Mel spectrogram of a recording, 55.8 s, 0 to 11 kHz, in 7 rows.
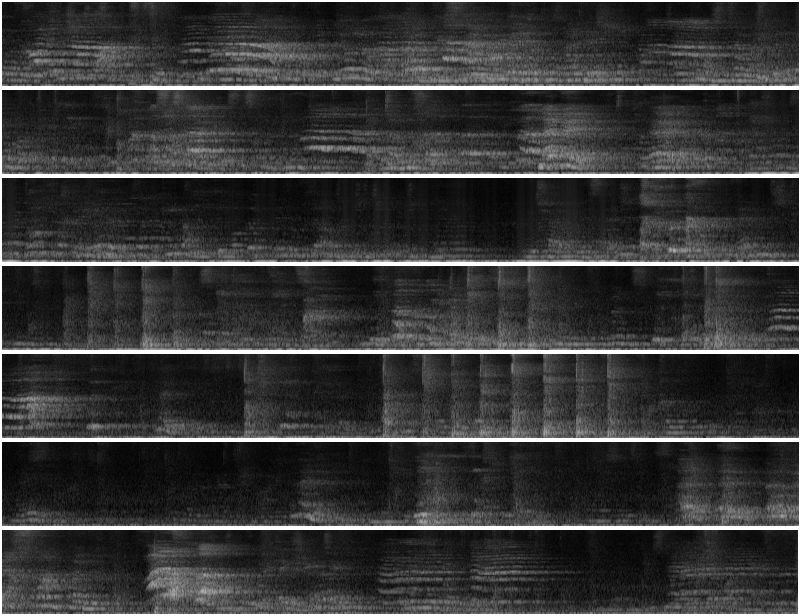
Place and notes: Altenessen - Süd, Essen, Deutschland - u-bhf. kaiser-wilhelm-park
u-bhf. kaiser-wilhelm-park
Essen, Germany, 31 August 2015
